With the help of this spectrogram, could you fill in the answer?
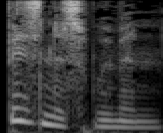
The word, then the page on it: businesswoman: anglais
